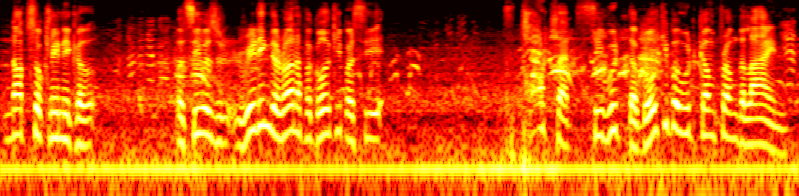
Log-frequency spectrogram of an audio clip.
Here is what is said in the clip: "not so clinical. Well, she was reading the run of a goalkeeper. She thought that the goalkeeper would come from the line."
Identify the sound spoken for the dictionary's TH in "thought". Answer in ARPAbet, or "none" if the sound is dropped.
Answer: T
